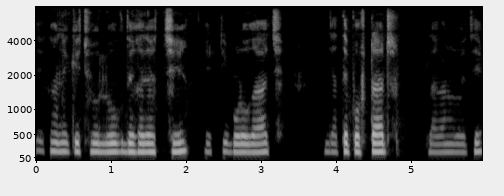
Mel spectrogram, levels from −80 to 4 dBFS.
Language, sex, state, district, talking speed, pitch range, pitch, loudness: Bengali, male, West Bengal, Purulia, 120 wpm, 160-170 Hz, 165 Hz, -28 LUFS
